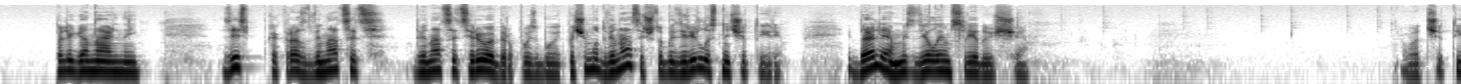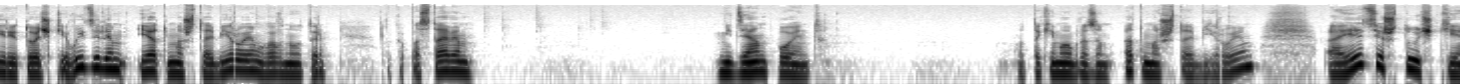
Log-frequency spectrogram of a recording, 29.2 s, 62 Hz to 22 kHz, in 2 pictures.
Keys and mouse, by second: 4.5-5.0 alt+middle drag, 5.2-5.7 ctrl+alt+middle drag, 5.9 middle drag, 7.8 middle drag, 10.8 click, 12.0 shift+click, 12.8 shift+click, 13.5 shift+click, 17.2-22.0 drag, 26.3 click, 27.0 click.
